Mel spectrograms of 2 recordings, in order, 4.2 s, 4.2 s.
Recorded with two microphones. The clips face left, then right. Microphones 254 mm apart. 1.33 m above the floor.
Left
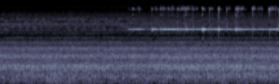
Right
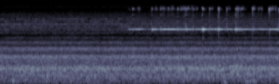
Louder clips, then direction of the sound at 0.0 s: Right 3 dB; 45° right (ahead or behind).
